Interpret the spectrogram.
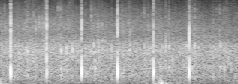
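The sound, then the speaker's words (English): A church audience applauding the parents of young children during a service, faint, with sharp claps landing in a steady, even rhythm over a soft wash of scattered clapping; no one speaks. “And uh, let's hear it for the parents who are enduring through this service uh, with their little ones.”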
